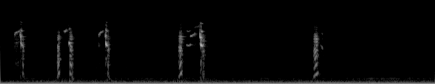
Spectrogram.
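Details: Peregrine falcon on a water tower nest ledge in Axel, Netherlands, 5 February 2018, during mating; about six rasping chip notes, some in quick pairs, then a pause before a last note, over low background rumble.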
